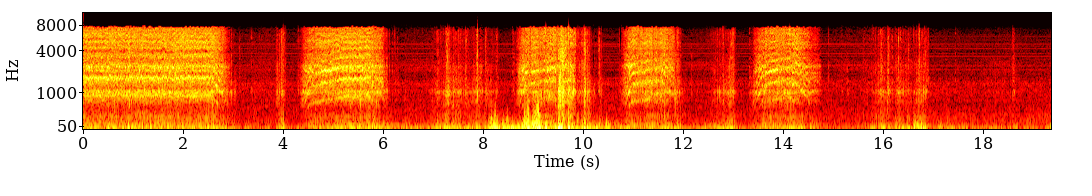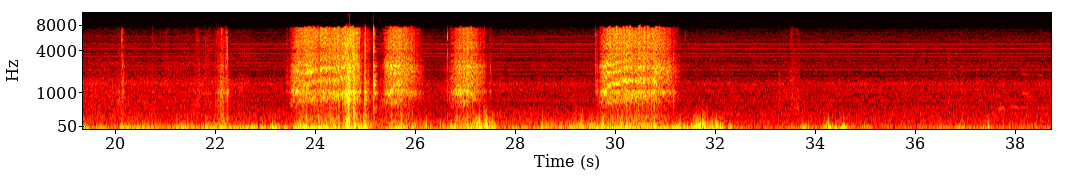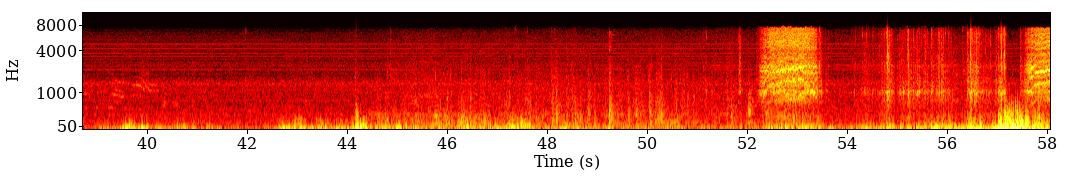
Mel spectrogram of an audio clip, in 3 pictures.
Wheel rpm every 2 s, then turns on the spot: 210, 60, 120, 30, 100, 90, 60, 30, 10, 0, 0, 50, 90, 20, 40, 60, 0, 0, 0, 0, 0, 0, 0, 0, 0, 10, 80, 10, 50.
2-12 14-18 52-56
